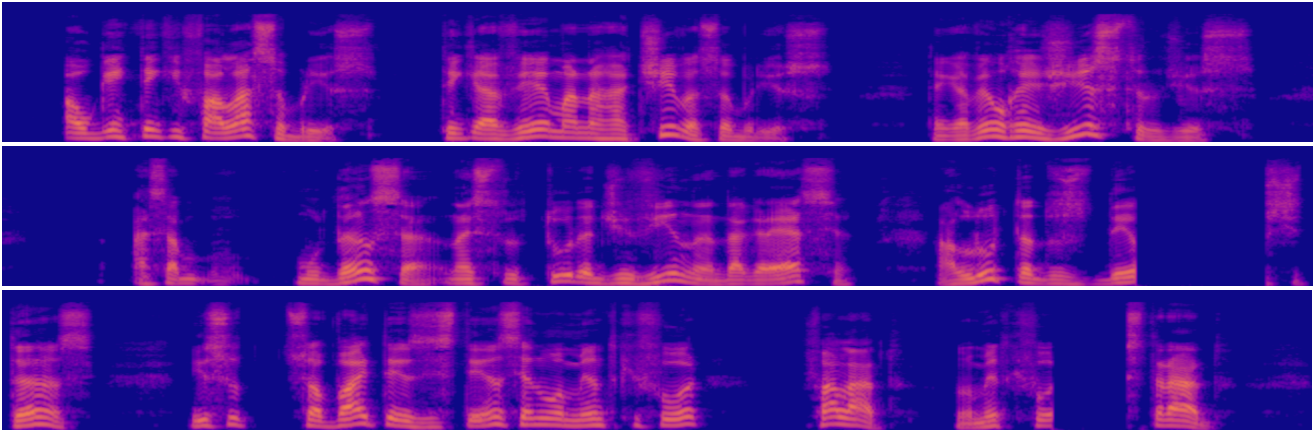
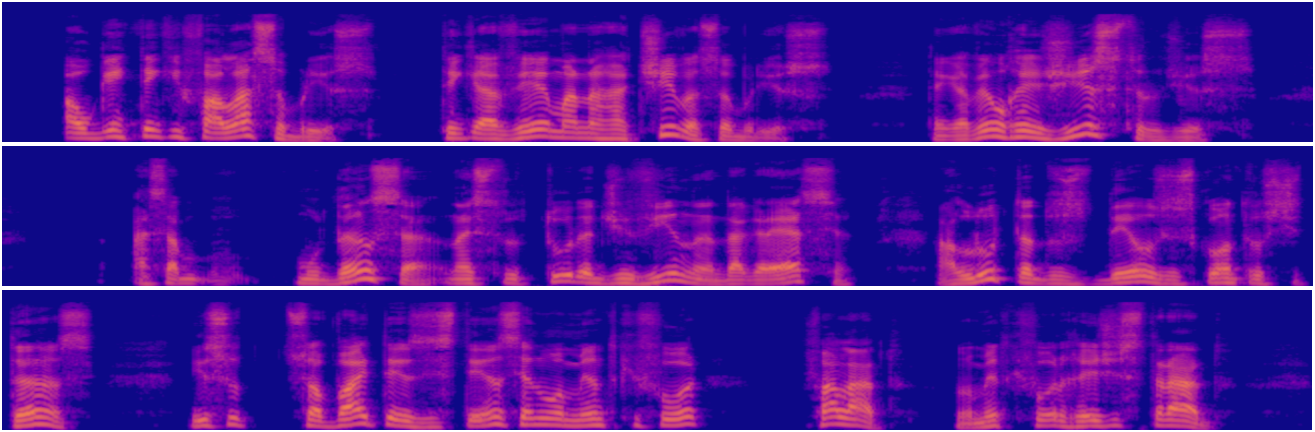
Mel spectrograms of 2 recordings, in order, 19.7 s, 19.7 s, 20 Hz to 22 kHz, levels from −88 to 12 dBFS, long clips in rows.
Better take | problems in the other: second | audio cutting out; at 12 s for 0.5 s and at 18 s

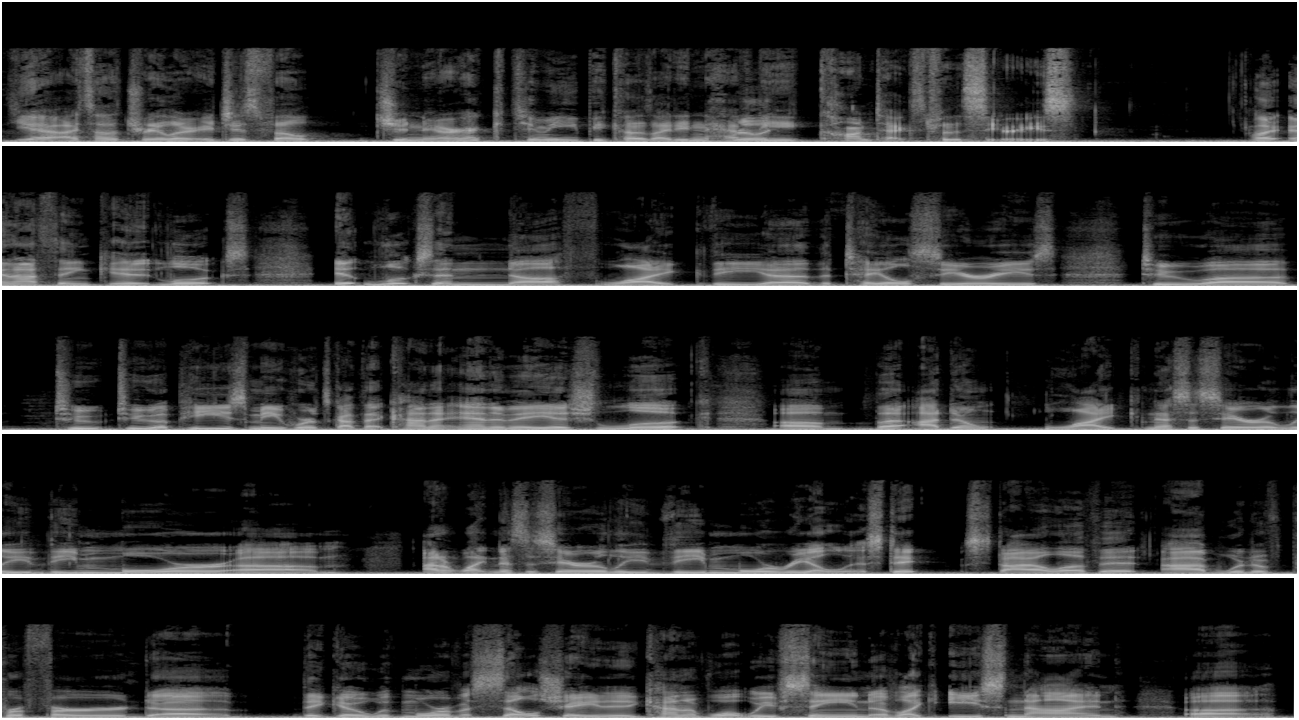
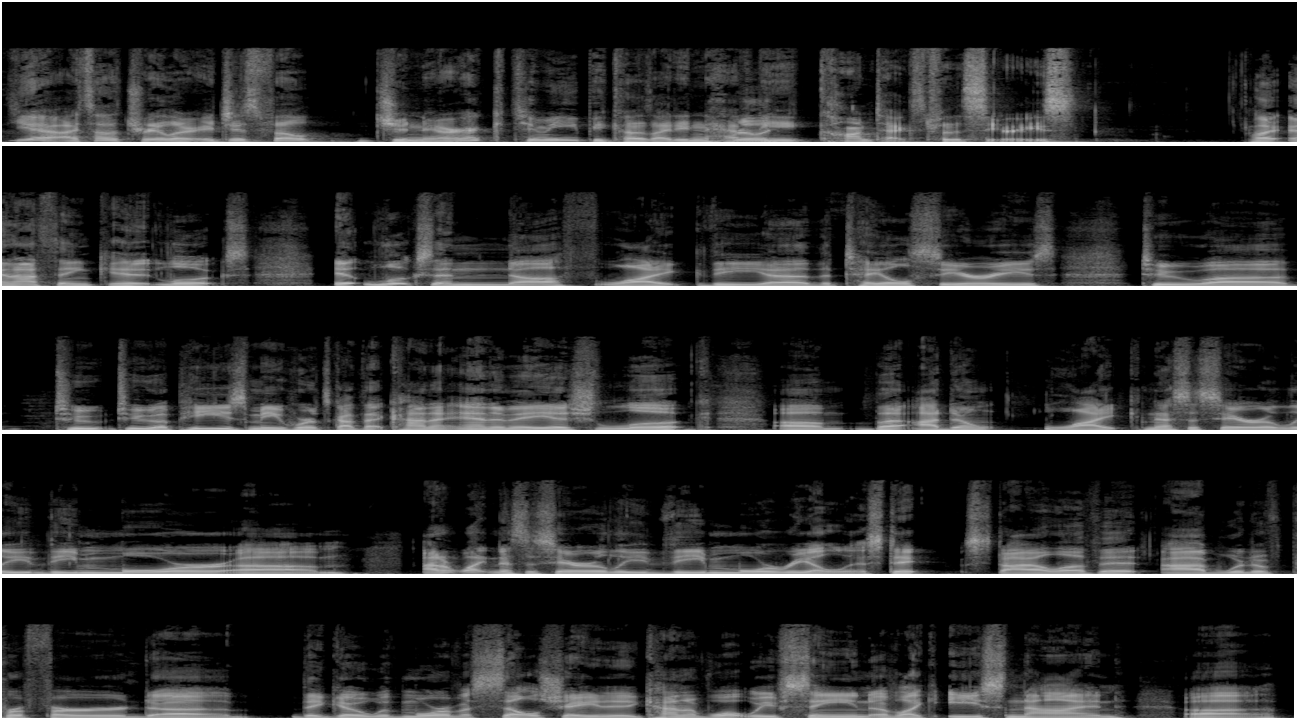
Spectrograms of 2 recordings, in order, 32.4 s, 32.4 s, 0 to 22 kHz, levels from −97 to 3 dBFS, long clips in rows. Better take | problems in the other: second | low rumble; faint; throughout; 20 dB below the speech

